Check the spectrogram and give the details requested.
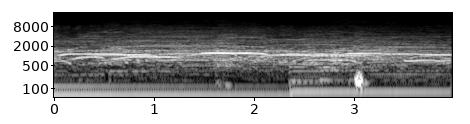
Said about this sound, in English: Pay no attention to the screams in the background. It's perfectly normal.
